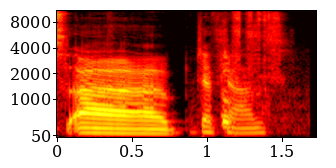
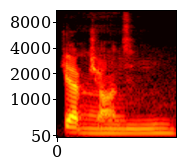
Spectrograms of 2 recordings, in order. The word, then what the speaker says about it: Geoff Johns: Was it Geoff Jones? – It's not. I don't think it was. – No, Geoff Jones was. – Jeff Johns. – Yeah, I always pronounce it wrong, but Geoff Johns.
